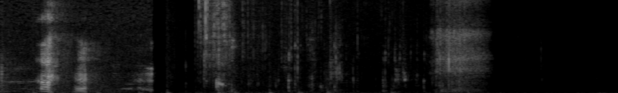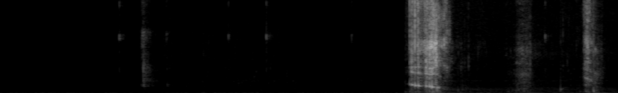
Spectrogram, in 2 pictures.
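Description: Someone chews food with soft crunching sounds.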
